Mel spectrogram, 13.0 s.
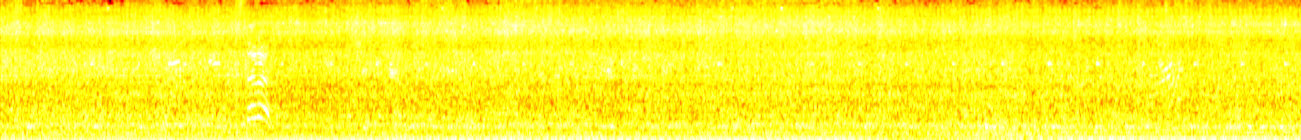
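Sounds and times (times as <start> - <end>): ride train engine hum: 0.0 - 13.0
rumbling noise: 0.0 - 13.0.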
